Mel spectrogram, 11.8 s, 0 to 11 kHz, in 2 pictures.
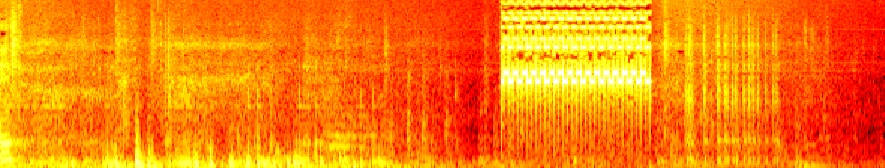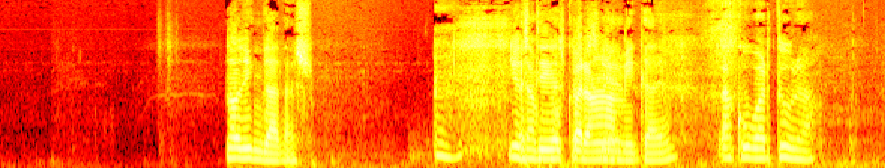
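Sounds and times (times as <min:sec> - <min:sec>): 
speech: 0:00.0 - 0:00.2, 0:07.4 - 0:08.1, 0:08.8 - 0:11.4
electronic telephone ring during an outgoing call: 0:03.4 - 0:04.4.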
